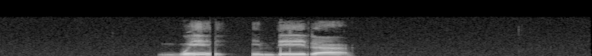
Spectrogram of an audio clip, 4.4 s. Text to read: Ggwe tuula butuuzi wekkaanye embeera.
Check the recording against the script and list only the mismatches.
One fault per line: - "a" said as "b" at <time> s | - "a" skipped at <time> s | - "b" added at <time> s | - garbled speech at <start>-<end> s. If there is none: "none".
- "tuula butuuzi wekkaanye" skipped at 1.5 s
